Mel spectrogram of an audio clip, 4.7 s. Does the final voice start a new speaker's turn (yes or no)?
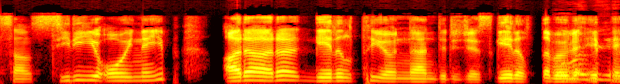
yes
